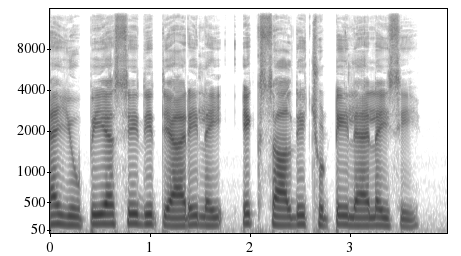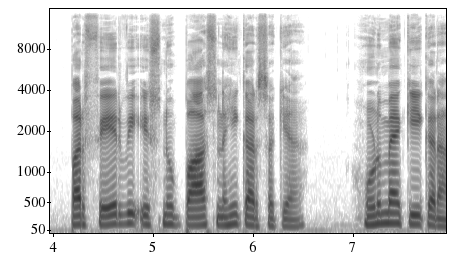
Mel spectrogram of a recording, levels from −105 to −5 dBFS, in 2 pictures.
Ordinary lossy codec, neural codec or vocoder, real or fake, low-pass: none; none; real; 14.4 kHz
